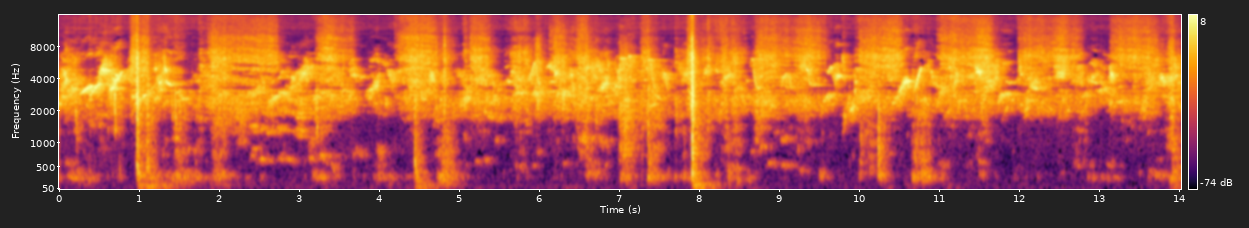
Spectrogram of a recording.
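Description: Small birds chirping busily and continually, with a few sharp knocks in between, the loudest about eight seconds in.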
